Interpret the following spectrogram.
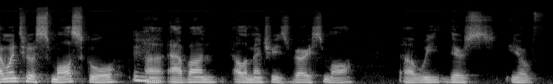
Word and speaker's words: Avon: Avon, yeah, Avon by the sea.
